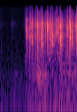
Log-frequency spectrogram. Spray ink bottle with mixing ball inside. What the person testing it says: starts rattling you shake it properly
